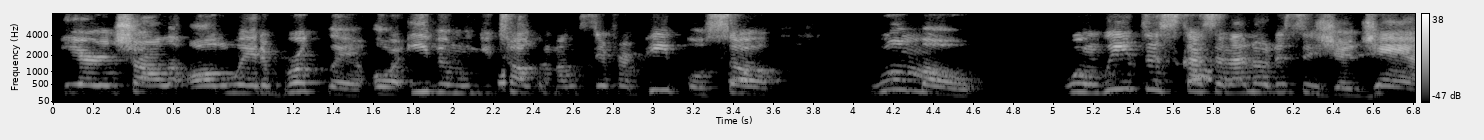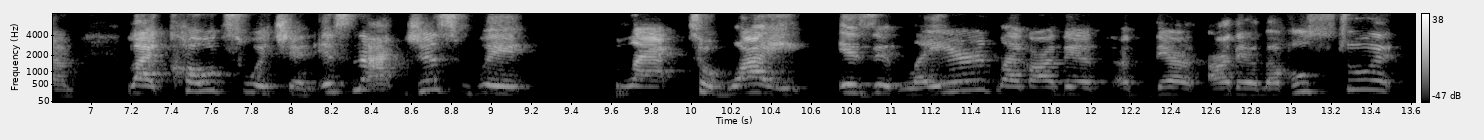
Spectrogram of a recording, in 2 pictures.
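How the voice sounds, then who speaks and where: A woman hosting a casual panel discussion, chatty and quick to affirm her guests. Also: fairly high pitch, lively intonation, fairly bright tone. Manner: chatty, frequent affirming interjections. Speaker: host.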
